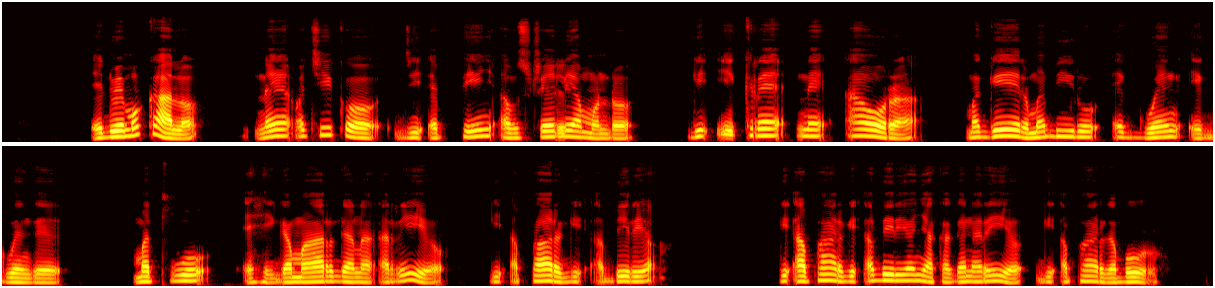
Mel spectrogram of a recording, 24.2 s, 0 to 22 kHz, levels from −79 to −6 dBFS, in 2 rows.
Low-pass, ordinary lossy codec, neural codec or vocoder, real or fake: 14.4 kHz; none; none; real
